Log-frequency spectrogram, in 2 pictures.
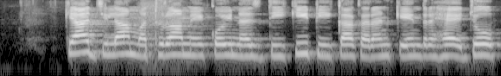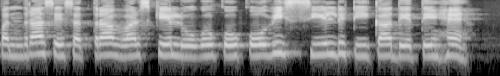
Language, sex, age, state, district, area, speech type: Hindi, female, 30-45, Madhya Pradesh, Katni, urban, read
